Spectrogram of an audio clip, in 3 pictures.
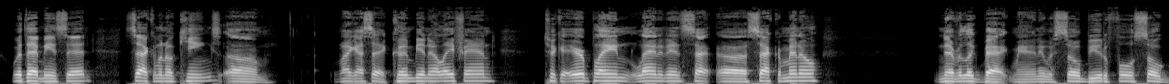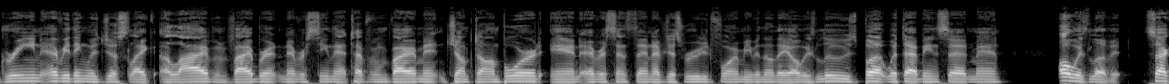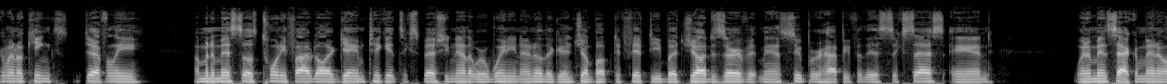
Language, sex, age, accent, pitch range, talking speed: English, male, 20-39, American, 120-140 Hz, 190 wpm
